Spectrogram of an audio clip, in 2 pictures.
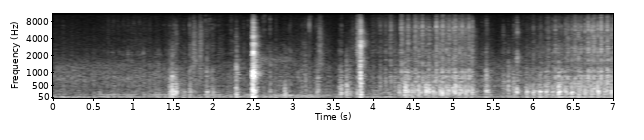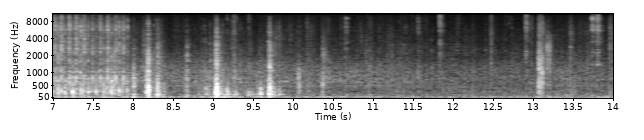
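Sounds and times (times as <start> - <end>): rapid rattling clicks: 3.9 - 8.3.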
